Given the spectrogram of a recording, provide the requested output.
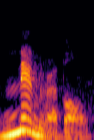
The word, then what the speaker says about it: memorable: that's good correct okay memorable the stress is on the first syllable memorable yes go on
